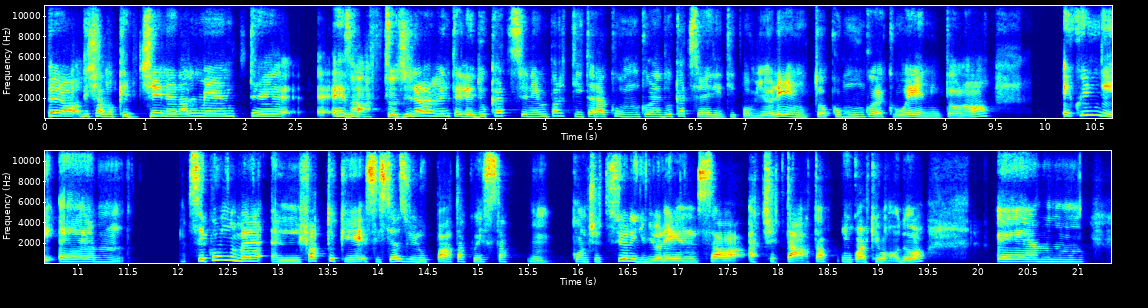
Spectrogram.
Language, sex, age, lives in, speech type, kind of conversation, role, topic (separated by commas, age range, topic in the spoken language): Italian, female, 20-24, Italy, conversation, unstructured, none, Hai mai avuto l’impressione che la società ignori la salute mentale?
